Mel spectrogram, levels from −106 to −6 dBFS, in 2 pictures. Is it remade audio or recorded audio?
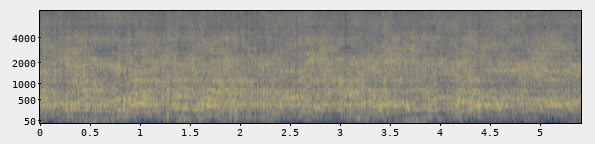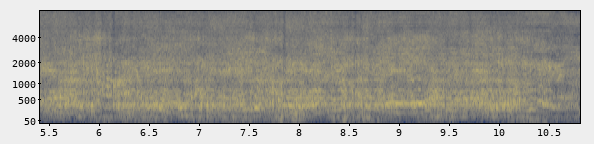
remade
